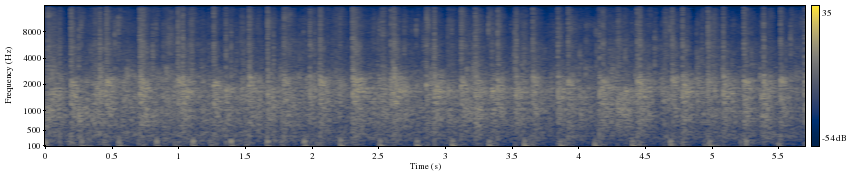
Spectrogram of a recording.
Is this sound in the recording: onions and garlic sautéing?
no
